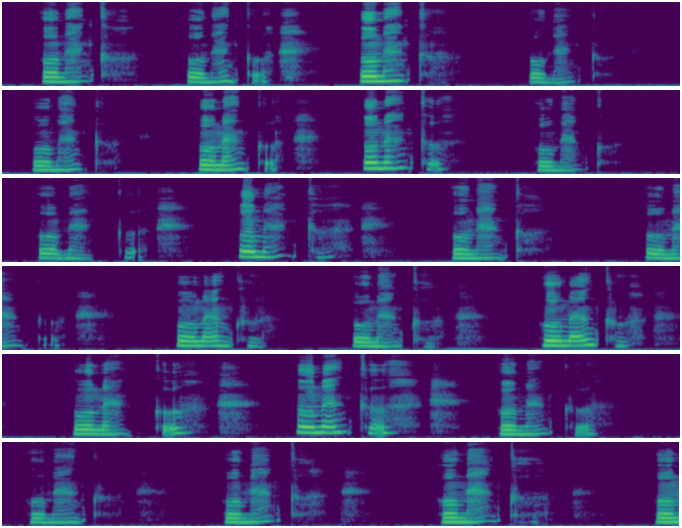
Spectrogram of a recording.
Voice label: 大人のお姉さん

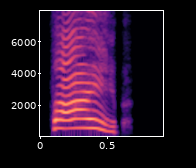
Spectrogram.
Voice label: "5（ファイブ）", 少女×中音域

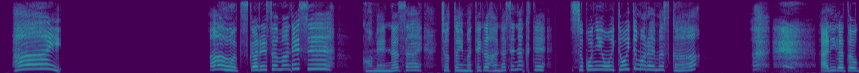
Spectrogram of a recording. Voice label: 手が離せない, インターホン用音声

